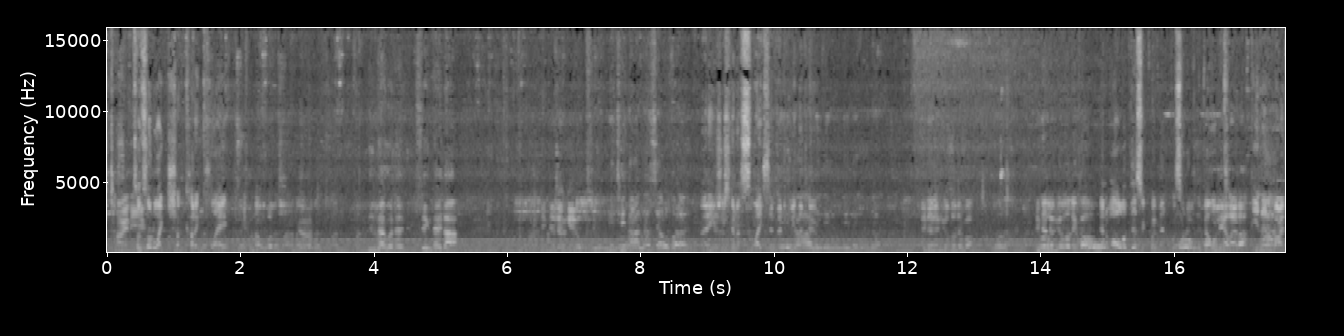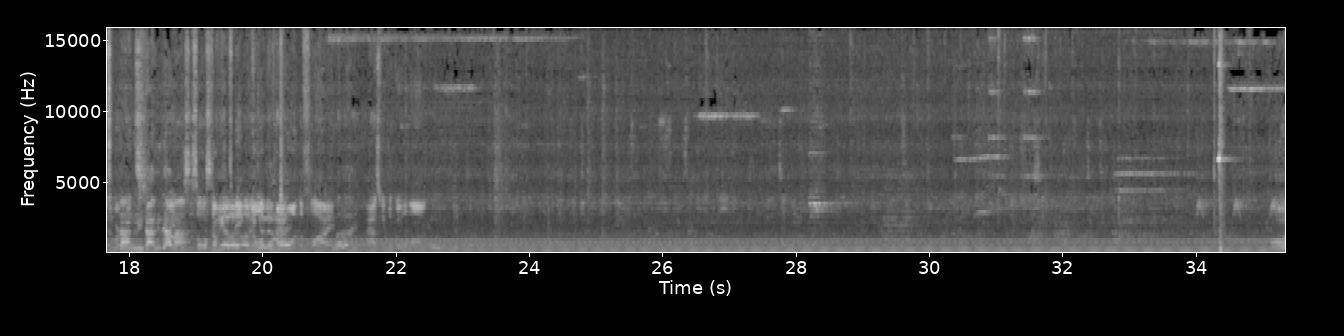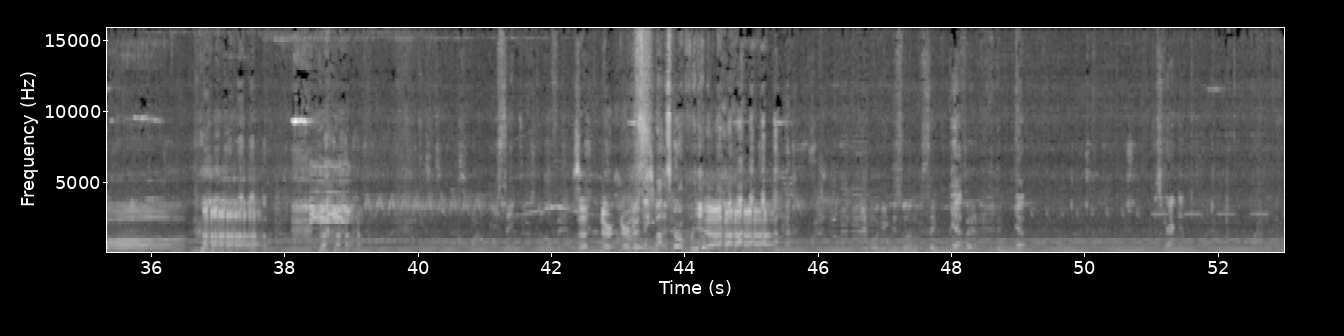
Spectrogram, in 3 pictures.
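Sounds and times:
vacuum pump machine hum: 0.0s - 53.0s.

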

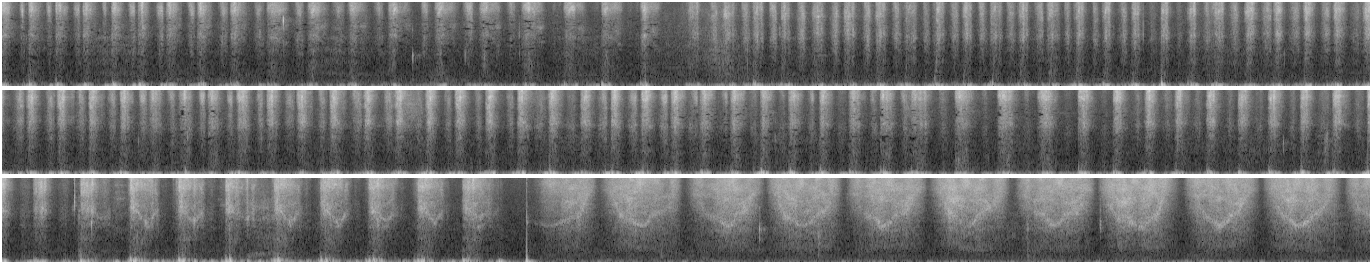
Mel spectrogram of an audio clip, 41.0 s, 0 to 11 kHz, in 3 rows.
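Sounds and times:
fingertips rubbing on microphone: 26.6s - 41.0s.

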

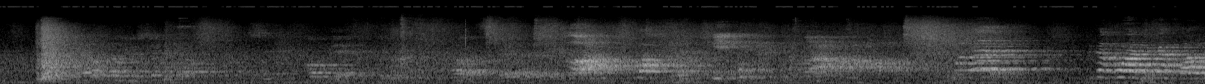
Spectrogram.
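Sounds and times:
men talking in echoing hall: 0.6s - 12.0s.

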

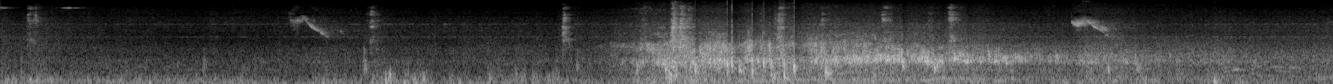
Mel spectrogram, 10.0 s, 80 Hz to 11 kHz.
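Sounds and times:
car passing by: 4.4s - 10.0s.

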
